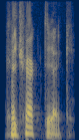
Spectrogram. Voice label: "cachectic", American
